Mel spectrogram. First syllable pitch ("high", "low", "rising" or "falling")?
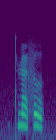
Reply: falling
